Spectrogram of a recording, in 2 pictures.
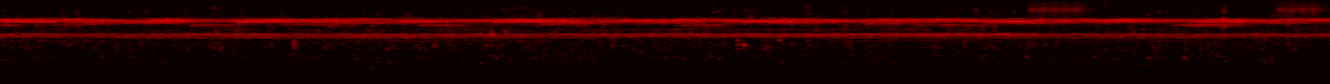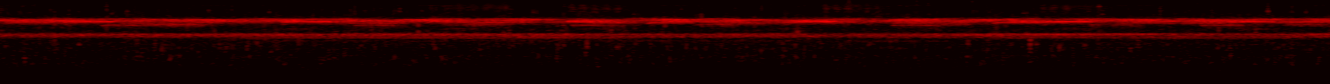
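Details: Crickets calling in a forest beside a small river, with cicadas and other insects: a steady, unbroken high trill layered in two shrill pitches, occasional brief higher buzzy bursts, over the soft constant rush of flowing water.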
